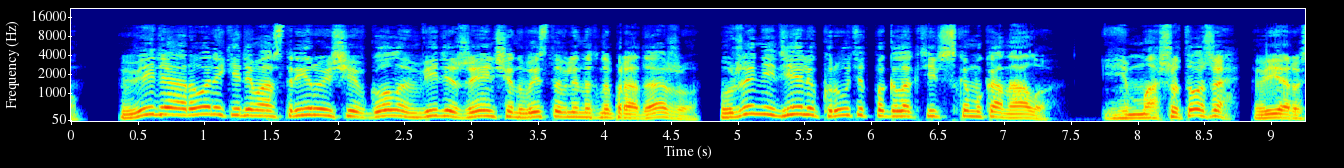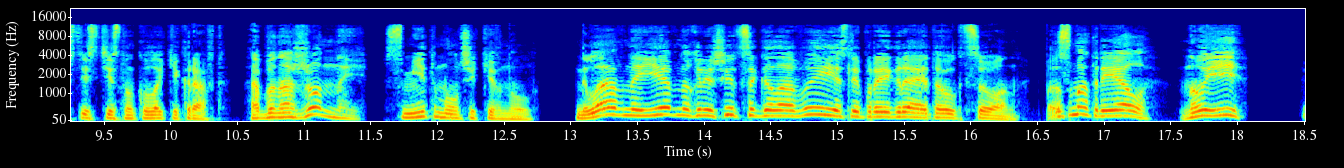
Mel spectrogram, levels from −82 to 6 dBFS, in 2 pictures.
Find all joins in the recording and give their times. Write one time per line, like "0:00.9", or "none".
0:12.9
0:16.4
